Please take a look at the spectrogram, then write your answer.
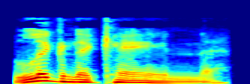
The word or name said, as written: lignocaine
